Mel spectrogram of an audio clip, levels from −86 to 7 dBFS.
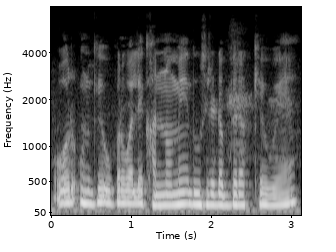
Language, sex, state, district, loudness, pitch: Hindi, male, Uttar Pradesh, Shamli, -11 LUFS, 155 Hz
